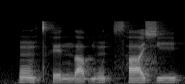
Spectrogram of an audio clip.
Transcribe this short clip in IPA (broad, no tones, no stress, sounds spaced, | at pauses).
õ tʰ e n a b ũ t͡sʰ a ɕ i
